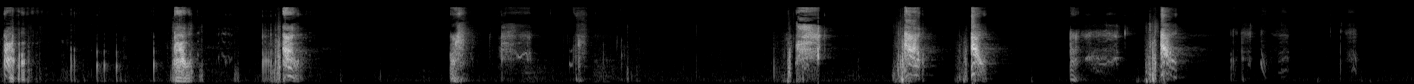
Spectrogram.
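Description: Chihuahua barking: about ten short, sharp yaps, irregularly spaced with pauses of up to a couple of seconds between them.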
